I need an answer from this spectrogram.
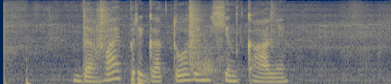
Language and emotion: Russian, neutral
